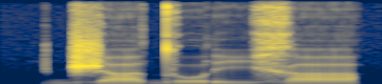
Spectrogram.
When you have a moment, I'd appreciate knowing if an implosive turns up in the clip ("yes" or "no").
no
